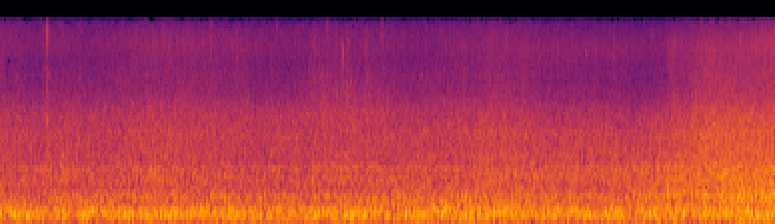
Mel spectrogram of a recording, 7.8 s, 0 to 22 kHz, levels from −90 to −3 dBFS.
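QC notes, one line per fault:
1.28 s, 3.09–3.11 s, 4.76 s, 6.30–6.33 s, 7.32–7.34 s: compressed frames skipped. At each of these the audio lurches forward, losing roughly a tenth of a second at 1.28 and 7.32, around 150 ms at 3.09, and about a fifth of a second at 4.76 and 6.30. The jump sizes fit whole frames of roughly 46 ms going missing or getting rejected by the decoder.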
